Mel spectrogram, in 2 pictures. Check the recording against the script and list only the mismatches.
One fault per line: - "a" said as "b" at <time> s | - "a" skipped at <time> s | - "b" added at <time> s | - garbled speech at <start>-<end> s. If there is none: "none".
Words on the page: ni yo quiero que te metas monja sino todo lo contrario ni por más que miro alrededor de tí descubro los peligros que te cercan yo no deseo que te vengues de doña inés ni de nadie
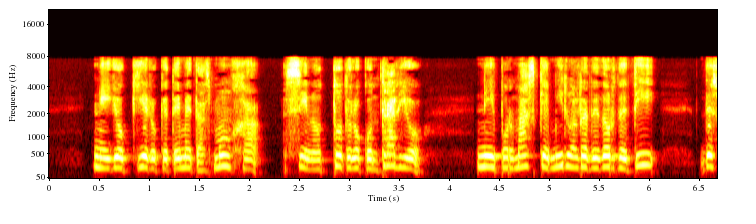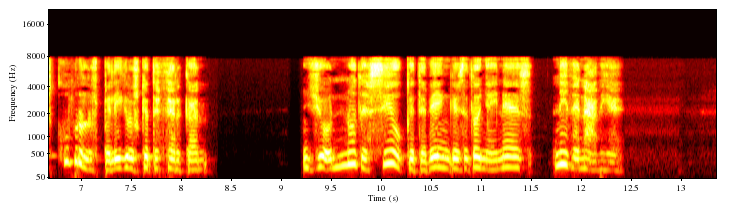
none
